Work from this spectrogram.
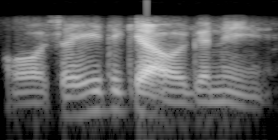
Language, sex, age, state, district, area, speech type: Manipuri, male, 30-45, Manipur, Kakching, rural, conversation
